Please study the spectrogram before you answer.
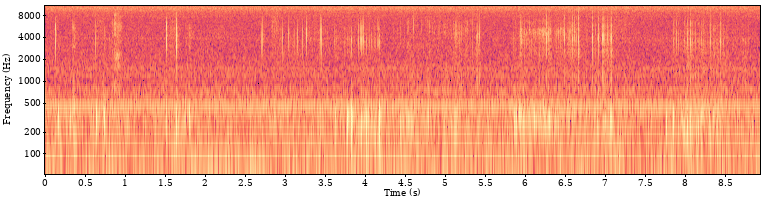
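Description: Long glittery pink nails tap and scratch the slim beaded barrel of a bead-covered feather pen with a metal tip and pink feathers, lying on a flower-print surface. Quick, bright clicking taps come in short bursts, mixed with soft scratchy rustles over a steady faint hum.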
